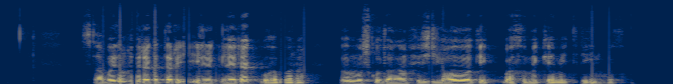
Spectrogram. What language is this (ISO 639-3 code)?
bak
